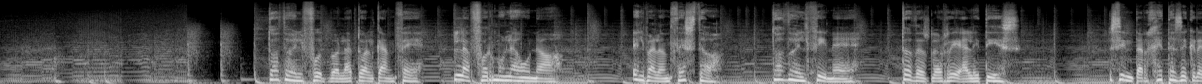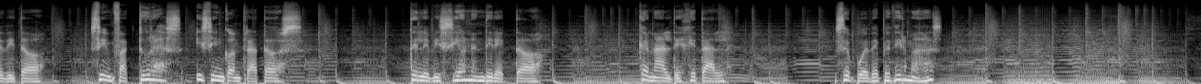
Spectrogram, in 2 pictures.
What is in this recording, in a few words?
spanish tv shows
